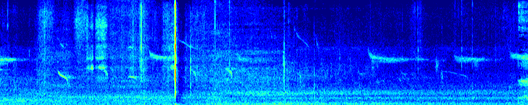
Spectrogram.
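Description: Outdoor lake ambience: a steady low rumble with faint bird chirps, and one sharp knock about two seconds in.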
